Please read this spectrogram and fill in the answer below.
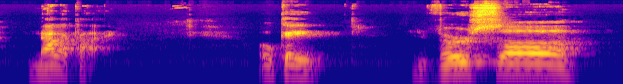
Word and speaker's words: Malachi: you read you see that where the way it's spelled you're gonna say malachi like he's italian no it's pronounced malachi okay in verse uh it's chapter three i'm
